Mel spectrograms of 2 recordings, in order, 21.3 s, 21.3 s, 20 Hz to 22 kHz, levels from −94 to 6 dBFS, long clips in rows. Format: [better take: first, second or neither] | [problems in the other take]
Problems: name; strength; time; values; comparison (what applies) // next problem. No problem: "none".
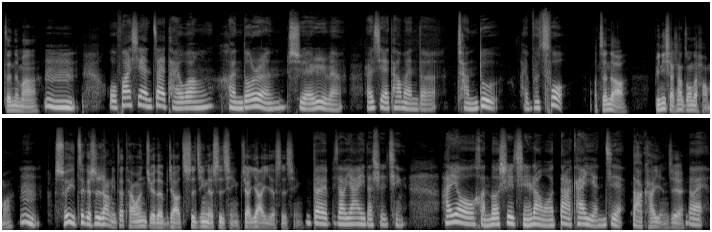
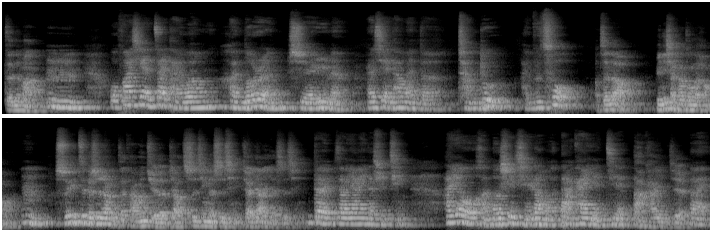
first | off-mic speech; far // room echo; noticeable; dies away in 0.7 s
